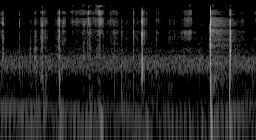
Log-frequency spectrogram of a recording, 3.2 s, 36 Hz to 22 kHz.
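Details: Audi R8 paddle shifter after removing broken plastic clip pieces that kept the button from being pressed: crisp plastic clicks as the paddle is pressed by hand; the switch actuates freely again.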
